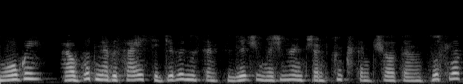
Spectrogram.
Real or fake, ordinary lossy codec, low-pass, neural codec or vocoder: fake; AAC, 16 kbps; 7.2 kHz; codec, 32 kHz, 1.9 kbps, SNAC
